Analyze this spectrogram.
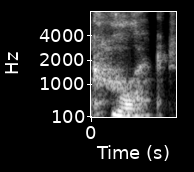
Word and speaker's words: collect: the day so it's just pronounced instead of collect it's pronounced collect but it is it is a set prayer that is used to to really the themes of the day so for example the collect for today um some of you have heard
